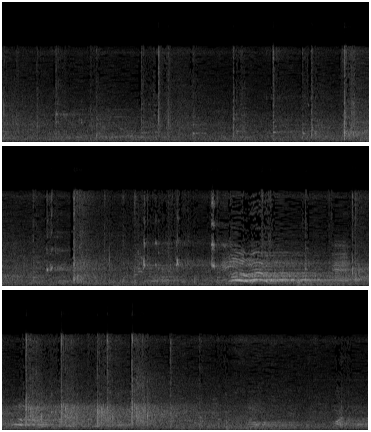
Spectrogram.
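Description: Rackets strike a shuttlecock with sharp pops in a rally.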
